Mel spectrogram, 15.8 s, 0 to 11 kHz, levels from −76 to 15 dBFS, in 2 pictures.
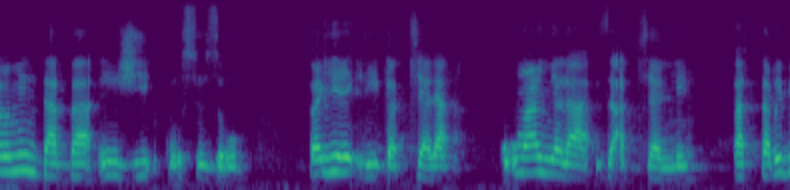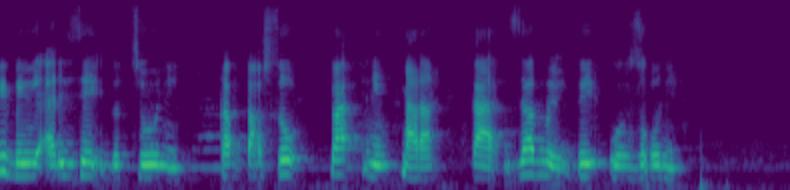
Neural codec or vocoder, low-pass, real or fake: codec, 32 kHz, 1.9 kbps, SNAC; 9.9 kHz; fake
